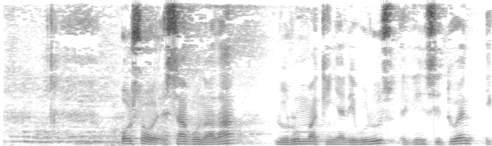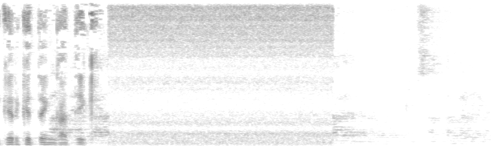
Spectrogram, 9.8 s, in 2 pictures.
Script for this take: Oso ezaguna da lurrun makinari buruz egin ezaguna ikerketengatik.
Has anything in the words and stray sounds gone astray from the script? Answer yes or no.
yes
